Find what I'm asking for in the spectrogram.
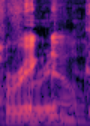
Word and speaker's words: Ferrigno: Lou Ferrigno. – Ferrigno.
